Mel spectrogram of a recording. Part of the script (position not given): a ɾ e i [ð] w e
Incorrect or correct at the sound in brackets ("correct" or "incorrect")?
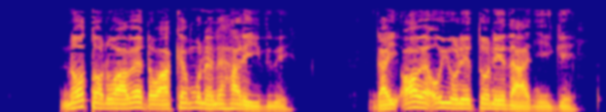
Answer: correct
